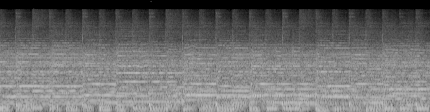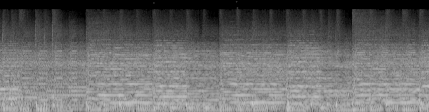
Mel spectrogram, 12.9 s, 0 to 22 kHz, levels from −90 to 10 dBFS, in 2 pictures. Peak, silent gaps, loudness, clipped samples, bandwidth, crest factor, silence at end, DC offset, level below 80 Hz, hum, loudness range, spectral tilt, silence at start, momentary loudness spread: -2 dBFS; none; -16 LUFS; under 0.1%; 16.5 kHz; 14 dB; 0 s; under 0.1%; -30 dBFS; none; 1 LU; -5 dB/octave; 0 s; 3 LU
